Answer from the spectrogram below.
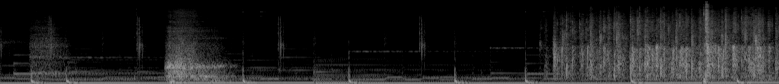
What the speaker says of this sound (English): Thank you for the applause, Redeem.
